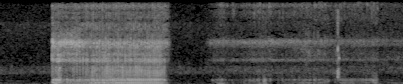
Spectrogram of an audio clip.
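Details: Max, a pug (flat-faced dog), snoring and dreaming: a loud, buzzing, rattling snore of about a second, then softer snuffling breaths; snoring.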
